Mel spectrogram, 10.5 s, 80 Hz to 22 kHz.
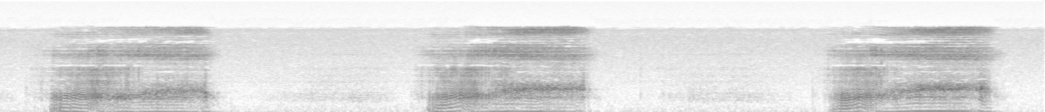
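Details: Snoring during sleep: three long, buzzing snores on the in-breath, about 16 breaths a minute, over faint room hiss.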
